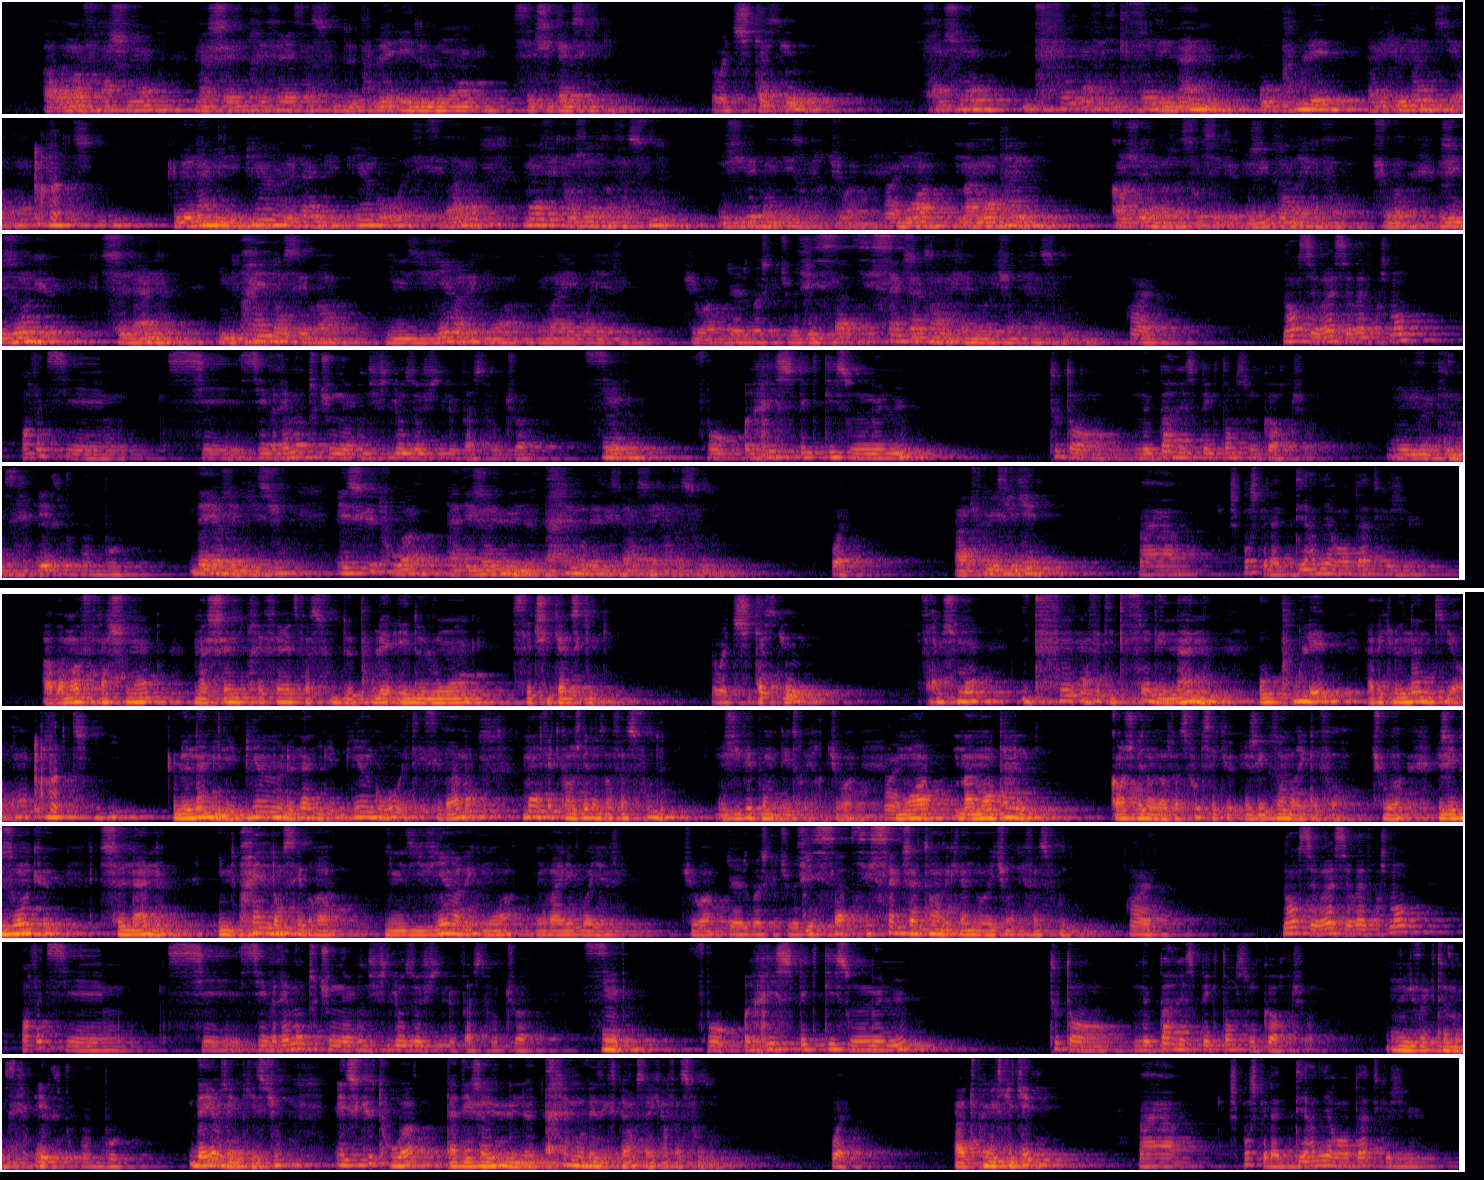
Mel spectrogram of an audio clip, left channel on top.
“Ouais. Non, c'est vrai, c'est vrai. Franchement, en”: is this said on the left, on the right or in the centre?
Right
